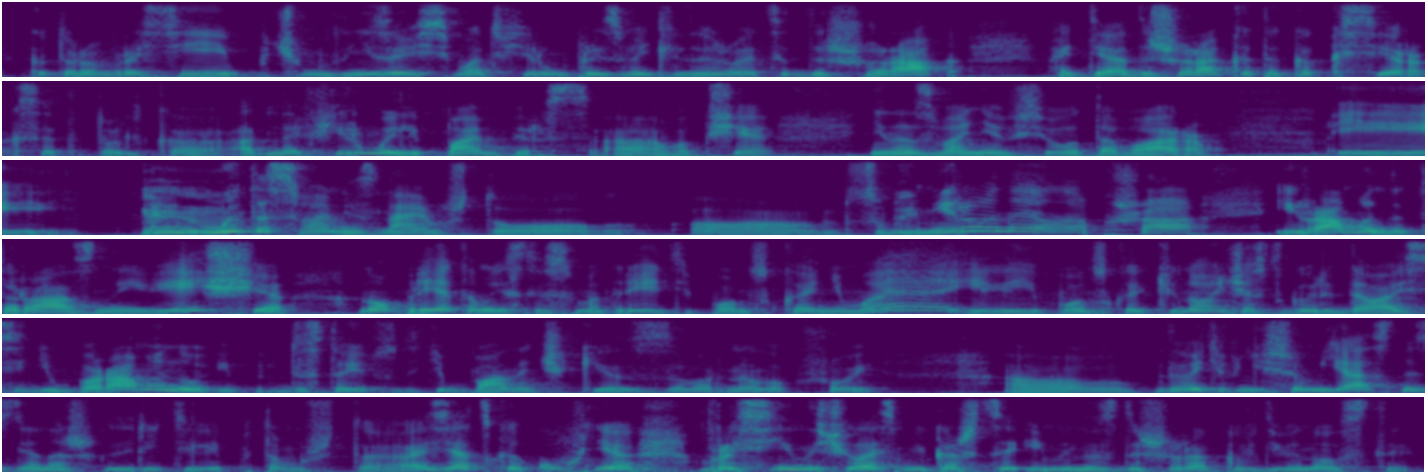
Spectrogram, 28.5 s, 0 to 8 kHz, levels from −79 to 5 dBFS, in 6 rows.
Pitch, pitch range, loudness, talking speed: 205 Hz, 185-230 Hz, -27 LUFS, 185 wpm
